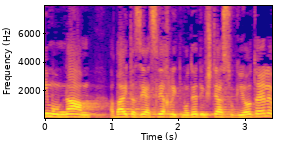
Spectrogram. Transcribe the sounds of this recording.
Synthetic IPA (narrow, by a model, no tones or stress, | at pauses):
imomnam | habajit̪azejat͡sliaχleit̪mo̞d̪e̞d̪imʃte̞hasuɡijo̞t̪ae̞le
